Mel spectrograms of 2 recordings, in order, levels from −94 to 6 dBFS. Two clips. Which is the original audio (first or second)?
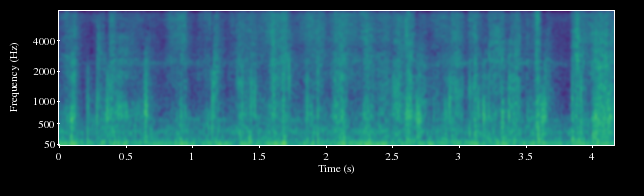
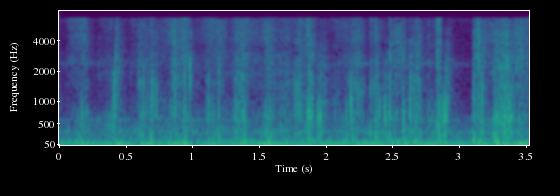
second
